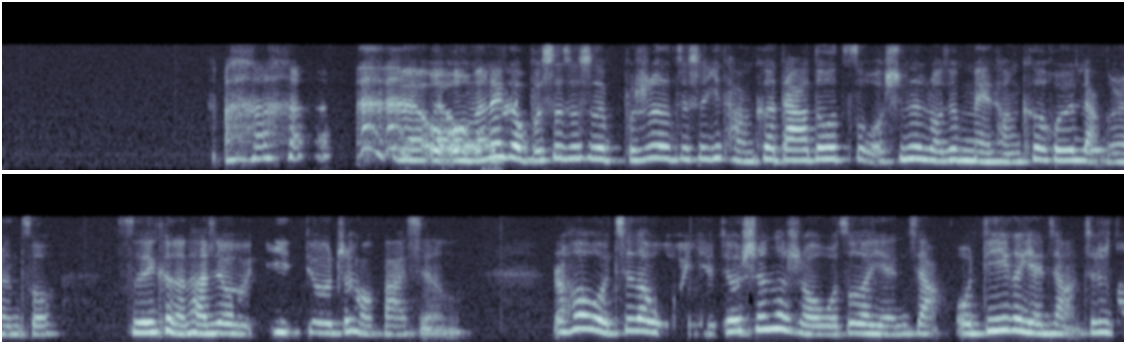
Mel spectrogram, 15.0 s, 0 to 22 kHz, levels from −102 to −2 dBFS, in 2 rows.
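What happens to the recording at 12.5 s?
Nothing goes wrong at 12.5 s: the speech carries on intact through that moment, with only the usual call microphone processing in the chain, which trims the lowest bass and leaves nothing above 8 kHz.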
